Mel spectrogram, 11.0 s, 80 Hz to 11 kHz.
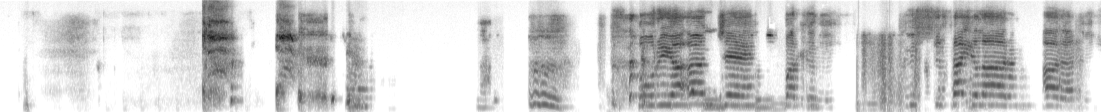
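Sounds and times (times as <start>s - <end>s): person coughing: 2.0s - 3.7s.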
